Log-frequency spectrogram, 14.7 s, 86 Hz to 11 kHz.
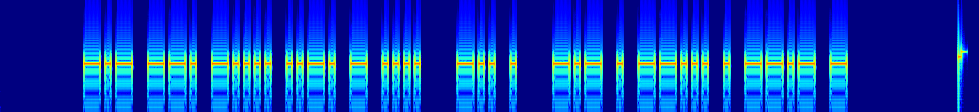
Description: Morse code, heard as a keyed tone, about 15 wpm, 700 Hz. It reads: KG6FTH DE KE7EQT
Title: USA Callsign DE Callsign - 6 Characters - 15wpm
